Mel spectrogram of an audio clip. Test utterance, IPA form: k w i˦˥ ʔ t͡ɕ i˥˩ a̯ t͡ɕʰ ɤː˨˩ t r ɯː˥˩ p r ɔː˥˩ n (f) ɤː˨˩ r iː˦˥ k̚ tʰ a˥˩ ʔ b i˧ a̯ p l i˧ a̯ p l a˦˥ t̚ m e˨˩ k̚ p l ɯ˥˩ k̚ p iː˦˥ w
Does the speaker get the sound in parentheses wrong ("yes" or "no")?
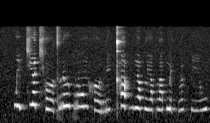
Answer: yes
